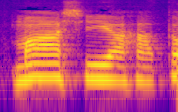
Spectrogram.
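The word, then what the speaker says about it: マ ー シ ア ハ (מָשִׁיחַ): 正確にはマーシアハと発音します。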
